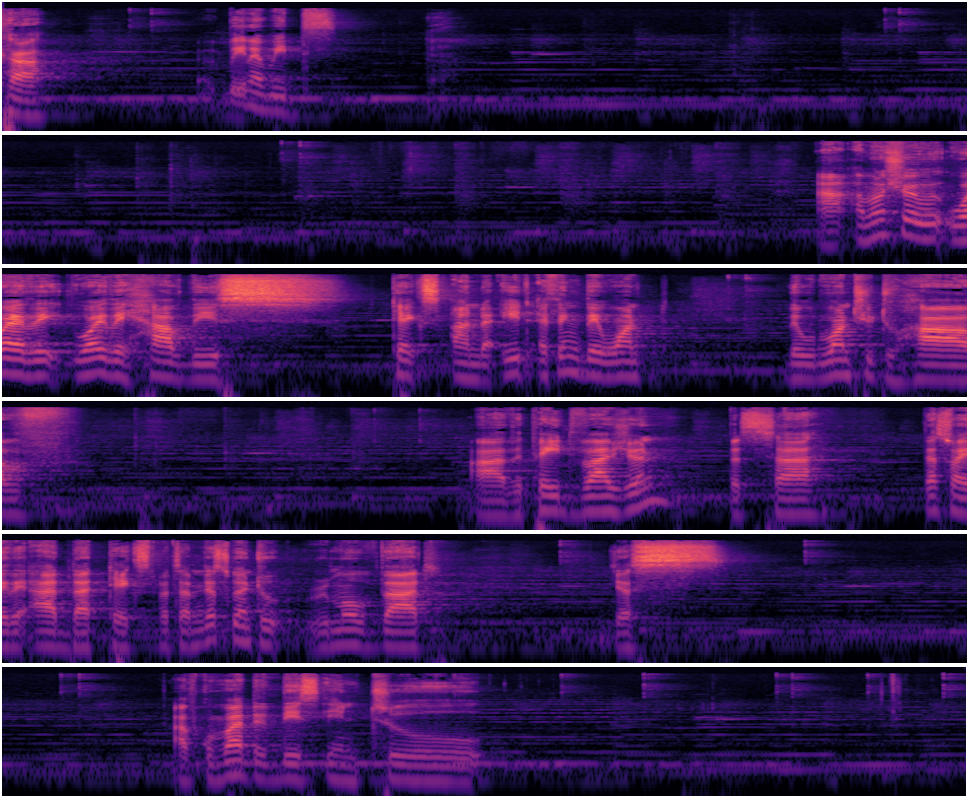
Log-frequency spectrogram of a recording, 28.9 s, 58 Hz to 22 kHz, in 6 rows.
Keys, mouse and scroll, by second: 0.0 g, 4.6 scroll down 1, 5.5 g, 14.0-15.3 right drag, 15.3 Tab, 15.8 1, 18.7 click, 19.3 ctrl+l, 20.2 x, 22.1 click, 23.3 click, 23.7 g, 25.4 click, 25.8 g, 27.3 click, 27.5 g, 28.8 click.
